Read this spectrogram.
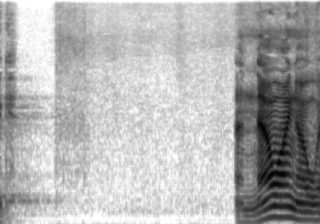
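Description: A finger slides softly across a sheet of paper.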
